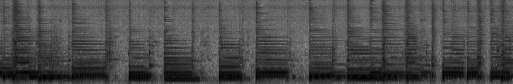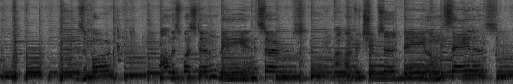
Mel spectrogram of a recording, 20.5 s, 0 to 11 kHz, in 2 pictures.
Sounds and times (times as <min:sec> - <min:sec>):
Acoustic guitar: 0:00.0 - 0:20.5
Strum: 0:00.0 - 0:20.5.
